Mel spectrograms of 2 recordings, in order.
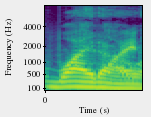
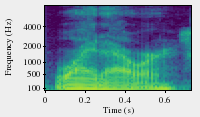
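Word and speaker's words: Weidauer: White, it's Hour. White Hour. – White Hour. – White Hour. It's W E I D A U E R. White Hour.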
